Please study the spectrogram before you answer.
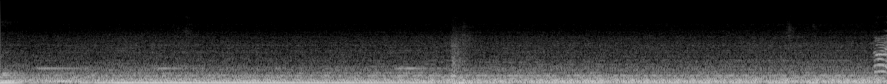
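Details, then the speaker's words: Chevrolet Silverado at idle just after fitting a new Corsa muffler (Y-pipe into Siamese duals, black chrome tip) and a Cold Air Inductions intake: a deep, even, mild rumble with no ticking, rasp or drone, a normal, healthy exhaust. "Perfect, just a nice little rumble, nothing too crazy. And that's exactly what we want to hear."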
